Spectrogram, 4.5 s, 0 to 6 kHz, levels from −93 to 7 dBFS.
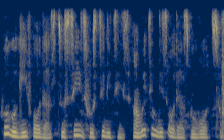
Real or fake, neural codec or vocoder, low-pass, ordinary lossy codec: real; none; 5.4 kHz; none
